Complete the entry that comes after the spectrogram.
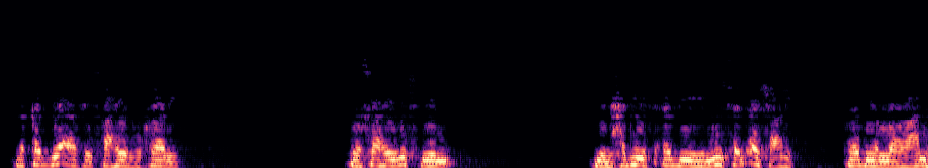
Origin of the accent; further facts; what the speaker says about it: Syria; عندنا في سوريا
